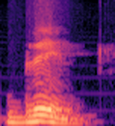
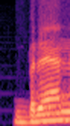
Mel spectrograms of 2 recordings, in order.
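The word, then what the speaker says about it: brain: ये क्या हो गया ब्रेन। इसको ब्रान नहीं पढ़िएगा, ब्रेन नहीं पढ़िएगा, इसको ब्रेन पढ़िएगा।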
